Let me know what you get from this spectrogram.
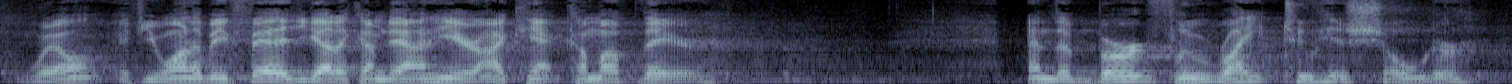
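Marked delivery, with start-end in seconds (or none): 0.2-3.6 fairly gruff, rough-sounding tone. Retelling what Brad said to the bird on the roof: imitating a gruff voice. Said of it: "in something of a gruff voice".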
